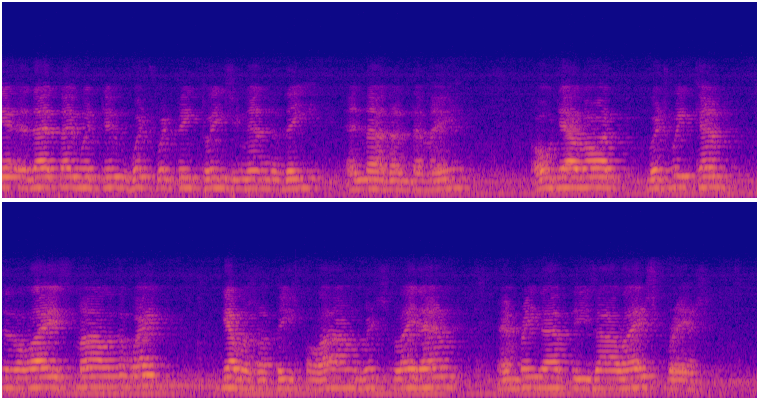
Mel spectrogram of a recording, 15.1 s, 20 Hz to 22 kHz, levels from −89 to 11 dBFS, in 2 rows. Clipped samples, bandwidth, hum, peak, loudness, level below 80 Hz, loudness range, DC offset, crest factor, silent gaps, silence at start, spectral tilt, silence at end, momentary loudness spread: under 0.1%; 7.8 kHz; none; -10 dBFS; -27 LUFS; -50 dBFS; 3 LU; under 0.1%; 16 dB; none; 0 s; -8.5 dB/octave; 0 s; 12 LU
